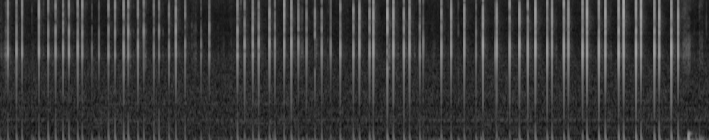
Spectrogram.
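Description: Fingertips and nails tap rapidly on the body and bottom rim of a hollow black metal aerosol deodorant can held close to the mic. Dozens of quick, dry, bright clicks sound over a low hollow thump, each dying away almost at once.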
